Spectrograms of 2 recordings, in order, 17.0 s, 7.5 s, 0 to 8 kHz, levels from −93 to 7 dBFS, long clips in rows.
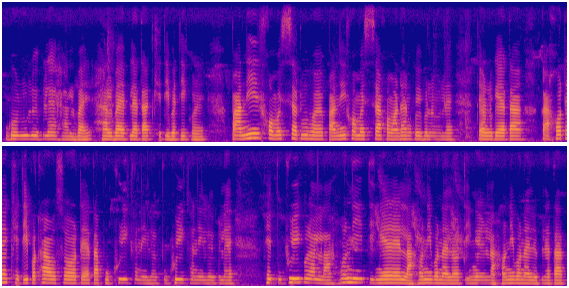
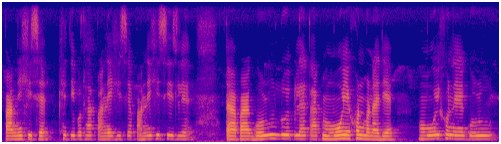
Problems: background sounds at intervals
